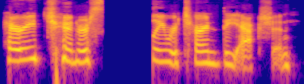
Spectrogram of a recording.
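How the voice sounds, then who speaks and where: A woman's voice: a little high, normal speed, a bit bright, dry recording. A woman co-hosting a comedic reading, narrating a story aloud with casual, sardonic asides. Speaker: co-host of a comedic fan-fiction reading.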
